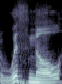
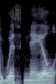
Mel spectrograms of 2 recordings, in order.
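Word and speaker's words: Withnail: seen a movie called With Null and I, Hmm. which is spelled as though it would be with nail and I, but it's the character's name is With Null.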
